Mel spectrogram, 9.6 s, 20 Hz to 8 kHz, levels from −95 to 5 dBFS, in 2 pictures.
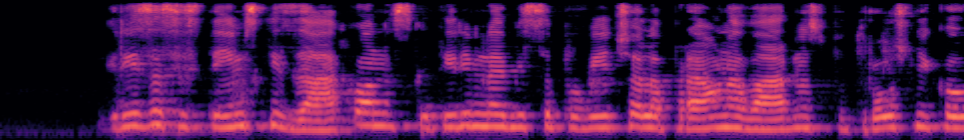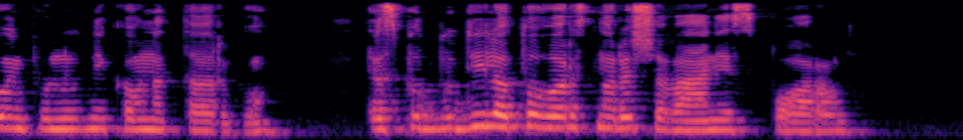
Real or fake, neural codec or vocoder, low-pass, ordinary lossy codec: real; none; 7.2 kHz; none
